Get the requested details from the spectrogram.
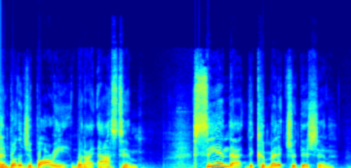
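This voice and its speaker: A man with an American accent speaks in a high pitch over noticeable background noise. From Brooklyn, New York. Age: 30s. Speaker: debater on religion. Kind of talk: debate presentation.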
